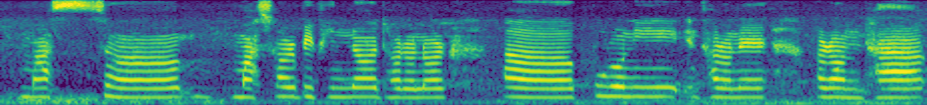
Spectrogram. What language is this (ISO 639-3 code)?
asm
